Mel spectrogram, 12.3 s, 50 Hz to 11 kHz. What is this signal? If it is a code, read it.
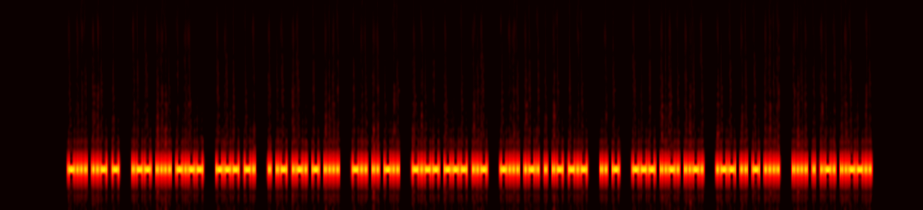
Morse code, heard as a keyed tone, about 41 wpm, 700 Hz. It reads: BUT WHY ON EARTH DID YOU BREAK IT OFF WITH HER?
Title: Sentences from Top 1000 Words - Review Part 6 - 45wpm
